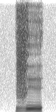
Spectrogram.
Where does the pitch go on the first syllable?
low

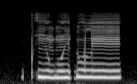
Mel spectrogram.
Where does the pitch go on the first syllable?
low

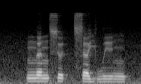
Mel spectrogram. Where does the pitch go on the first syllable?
high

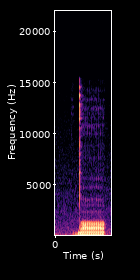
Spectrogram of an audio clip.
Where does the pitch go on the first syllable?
high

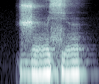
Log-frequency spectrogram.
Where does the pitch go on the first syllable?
low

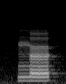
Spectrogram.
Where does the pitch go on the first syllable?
low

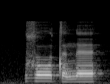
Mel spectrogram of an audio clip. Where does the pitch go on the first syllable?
high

